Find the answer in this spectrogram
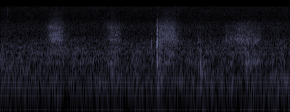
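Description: Thick semolina, curd and chopped-vegetable mixture being stirred in a plastic bowl: soft, faint scraping strokes, about five in two seconds.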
